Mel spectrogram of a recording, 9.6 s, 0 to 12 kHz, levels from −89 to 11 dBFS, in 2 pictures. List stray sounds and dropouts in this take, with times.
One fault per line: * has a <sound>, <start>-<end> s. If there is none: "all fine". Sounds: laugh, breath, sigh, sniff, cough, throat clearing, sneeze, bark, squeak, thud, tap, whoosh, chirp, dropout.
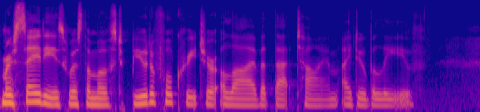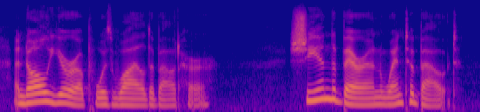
all fine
